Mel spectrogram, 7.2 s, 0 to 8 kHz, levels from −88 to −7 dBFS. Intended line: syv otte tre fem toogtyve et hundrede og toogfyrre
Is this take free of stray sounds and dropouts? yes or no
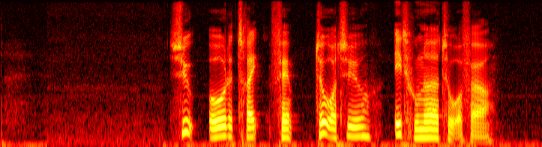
yes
